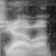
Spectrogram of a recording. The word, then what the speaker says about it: Yahowah: It's based upon the verb haya, which means to exist, which explains how to pronounce 3 of the 4 letters in Yahowah.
